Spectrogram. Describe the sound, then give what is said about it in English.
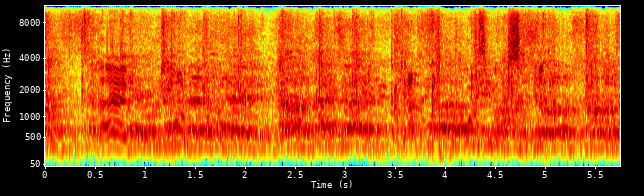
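Loud crowd of United football fans screaming and shouting continuously, a dense roar of many voices with sharp yells and rising cheers breaking through, no pauses throughout. “I think you just got loads of screaming and shouting, but never mind.”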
